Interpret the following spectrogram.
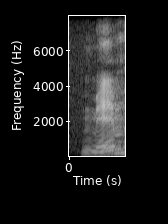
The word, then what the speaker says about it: meme: वहाँ पे आता है MEME, उसको बोलते हैं मीम, ठीक है। उसको क्या प्रोनाउंस करना है, मीम, MEME।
